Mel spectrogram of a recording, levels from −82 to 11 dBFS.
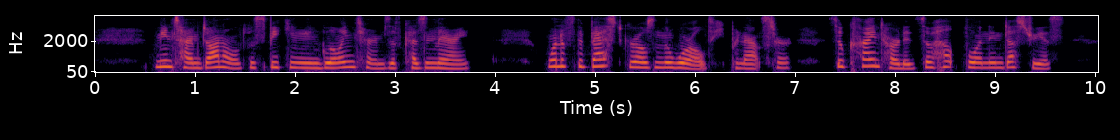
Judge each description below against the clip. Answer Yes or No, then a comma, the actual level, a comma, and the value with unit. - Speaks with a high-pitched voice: Yes, very high, 260 Hz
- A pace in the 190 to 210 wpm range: No, average, 165 wpm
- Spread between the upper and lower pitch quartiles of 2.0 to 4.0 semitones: Yes, average, 2.7 semitones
